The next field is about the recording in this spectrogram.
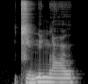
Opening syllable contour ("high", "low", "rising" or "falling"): low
